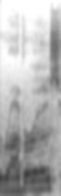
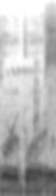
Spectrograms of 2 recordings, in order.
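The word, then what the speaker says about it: Ouroboros: was um bravely default mispronounces it or robberos which sounds cooler it's actually pronounced auroboros sorry about before it's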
